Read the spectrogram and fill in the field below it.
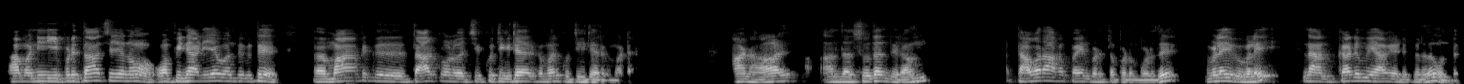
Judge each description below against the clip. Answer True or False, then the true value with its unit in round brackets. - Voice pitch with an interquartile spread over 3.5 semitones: True (4.0 semitones)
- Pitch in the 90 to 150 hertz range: True (140 Hz)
